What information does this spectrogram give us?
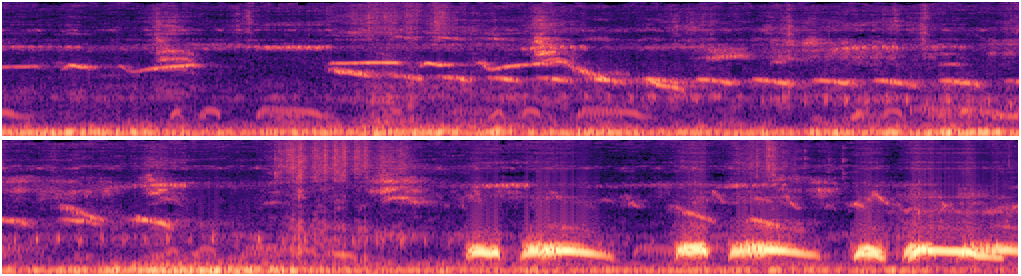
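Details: Spotted dove call used as a lure for bird trapping; after seven seconds of low rumbling background noise and faint distant calls, loud cooing phrases begin, each a short note followed by a longer falling coo.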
